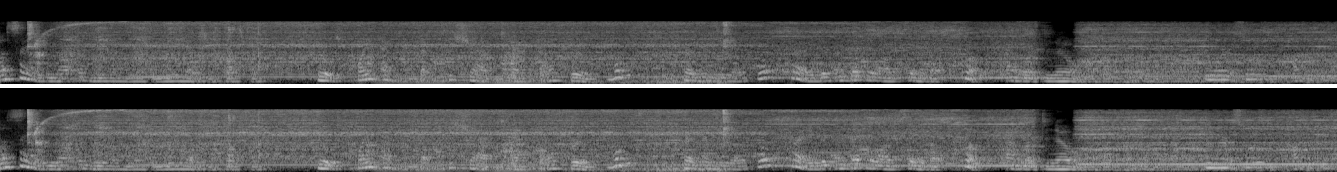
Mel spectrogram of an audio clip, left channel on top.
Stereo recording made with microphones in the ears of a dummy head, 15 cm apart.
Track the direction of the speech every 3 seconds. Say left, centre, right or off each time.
left, centre, right, right, right.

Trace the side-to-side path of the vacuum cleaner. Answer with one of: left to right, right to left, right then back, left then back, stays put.
stays put.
